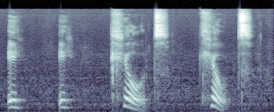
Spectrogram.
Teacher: Khi mà chúng ta đọc Y ngắn thì miệng chúng ta thả lỏng ra, còn Y dài chúng ta sẽ căng ra hai bên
